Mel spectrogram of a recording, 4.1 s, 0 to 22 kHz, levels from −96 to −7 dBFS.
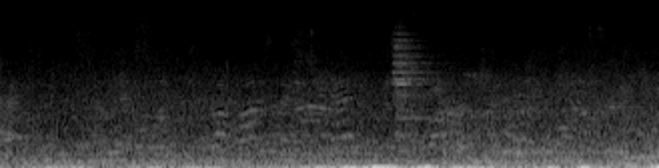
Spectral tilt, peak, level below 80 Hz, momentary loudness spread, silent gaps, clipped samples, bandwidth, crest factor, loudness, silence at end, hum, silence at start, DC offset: -7 dB/octave; -22 dBFS; -42 dBFS; 8 LU; none; under 0.1%; 5.6 kHz; 16 dB; -51 LUFS; 0 s; none; 0 s; under 0.1%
